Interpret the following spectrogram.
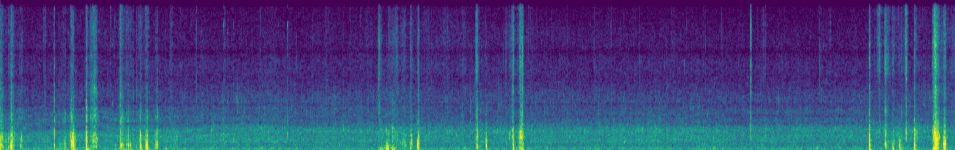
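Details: Steady low rush of flowing water with scattered sharp clicks and knocks, and no animal voice.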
